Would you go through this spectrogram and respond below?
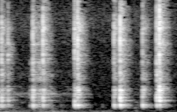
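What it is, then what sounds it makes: Glass mosaic tissue box cover. An iridescent mosaic-style glass tissue box cover from a bathroom set is tapped seven times. Each tap gives a short, bright ticking click with almost no ring.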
